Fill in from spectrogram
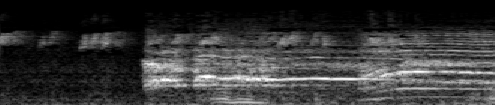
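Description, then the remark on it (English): A rooster crows loudly, one long strained cock-a-doodle-doo lasting a couple of seconds, preceded by a few softer chirpy clucks. “Find the donkey, find the rooster.”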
